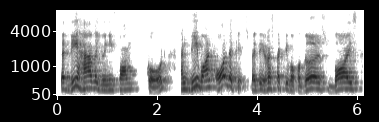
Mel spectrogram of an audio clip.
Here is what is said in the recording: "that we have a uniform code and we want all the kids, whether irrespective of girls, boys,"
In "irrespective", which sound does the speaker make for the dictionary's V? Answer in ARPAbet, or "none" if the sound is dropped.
V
